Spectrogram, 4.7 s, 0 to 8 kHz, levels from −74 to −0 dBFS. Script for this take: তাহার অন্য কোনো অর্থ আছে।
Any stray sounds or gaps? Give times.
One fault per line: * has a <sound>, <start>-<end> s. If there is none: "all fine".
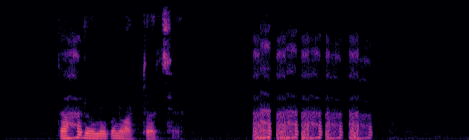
* has a laugh, 2.5-3.7 s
